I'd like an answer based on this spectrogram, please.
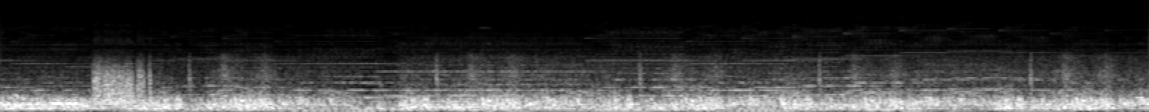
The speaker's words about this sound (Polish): Wahadłowiec wystartował. Challenger idzie w górę. Pełna moc silników.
